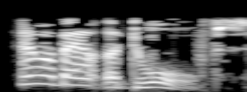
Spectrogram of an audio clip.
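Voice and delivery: can't resist asking, though it may hurt; reluctant probing. A narrator's reading. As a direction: poke gingerly at a sore subject. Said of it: "as someone might who had found a hitherto unsuspected boil".

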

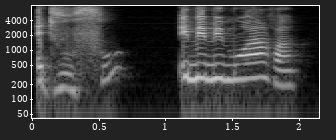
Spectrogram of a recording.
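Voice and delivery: loud, high indignant outburst; the marquis raging that his memoirs come first; outraged old man. Acted. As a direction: explode at the secretary.

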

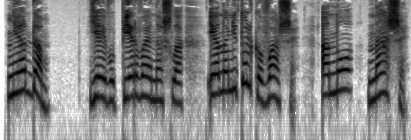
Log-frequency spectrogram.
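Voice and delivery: clutching a prize, refuse to give it up; stubborn protest. Acted. Heroine refuses to give egg.

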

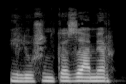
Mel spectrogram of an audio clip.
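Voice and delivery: ordinary delivery, nothing marked

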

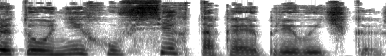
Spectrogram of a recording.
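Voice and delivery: ordinary delivery

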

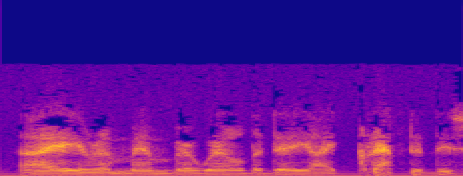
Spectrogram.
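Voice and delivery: put-on low, soft, slow old voice; sad old dwarf. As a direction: remember it with regret. Old dwarf begins sad memory.

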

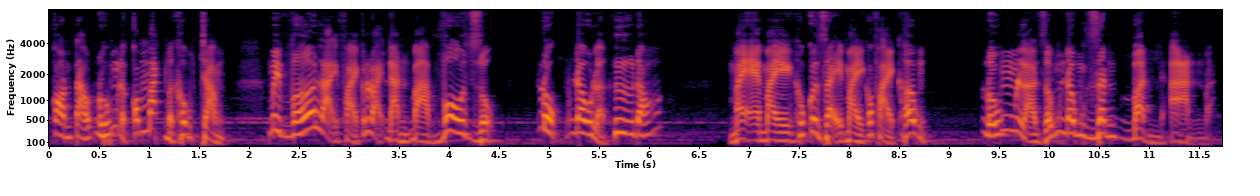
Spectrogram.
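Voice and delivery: high, fast screeching insults; roaring abuse. Acted. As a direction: curse her out over the broken cup. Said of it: "tiếng gầm lên của bà Cấm". (mẹ chồng gầm lên chửi con dâu)

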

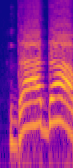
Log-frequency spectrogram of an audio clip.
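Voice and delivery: high, loud eager agreement; exclamation. A narrator's reading. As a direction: cry out in agreement. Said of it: "воскликнул Сахар". (громкий возглас)

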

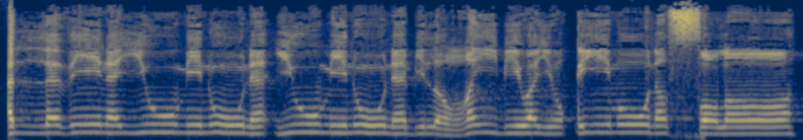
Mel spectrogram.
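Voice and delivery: slow chanted Warsh reading with long vowel in yu'minuna; slow melodic chant in the Warsh style; Warsh recitation. Shown as a demonstration. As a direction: recite "yu'minuna" drawn long without the hamzah. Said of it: "Kalau di Warash".

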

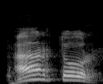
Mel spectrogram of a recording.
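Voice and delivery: loud alarmed cry of his son's name; shouting a name. A narrator's reading. Father catching his son at night, loud cry. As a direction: call out sharply, caught in the act. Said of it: "закричал я".

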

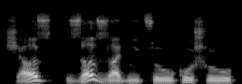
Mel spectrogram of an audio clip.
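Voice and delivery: slow, lightly voiced rude dragon. A narrator's reading. Rude dragon threatening to bite, lightly gruff. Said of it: "пообещал грубый Горыныч".

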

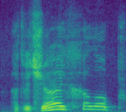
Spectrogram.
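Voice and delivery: high-pitched imperious demand; acted cry. A narrator's reading. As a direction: cry out as a master to a servant, without full volume. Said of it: "крикнул Фернан".

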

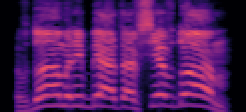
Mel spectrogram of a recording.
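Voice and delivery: high, loud urgent shout; breaking into a shout. Acted. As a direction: yell the order, voice breaking. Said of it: "сорвался на крик Размыслов".

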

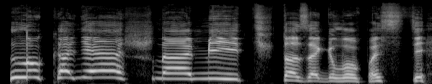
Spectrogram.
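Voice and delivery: high, drawn-out exclamation; exclaiming. A narrator's reading. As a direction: brush it off with an emphatic, high-pitched cry. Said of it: "воскликнула доктор Ила Чаттопатхьяй".

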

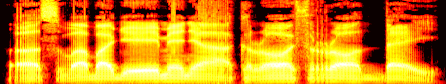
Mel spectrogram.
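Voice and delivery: deep, slow otherworldly rumble; dark lord. A narrator's reading. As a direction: rumble it like a voice from the grave. Skull monster speaks.

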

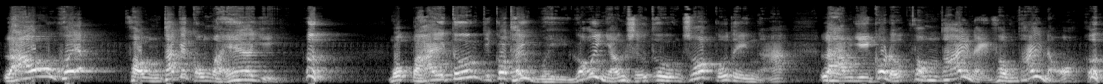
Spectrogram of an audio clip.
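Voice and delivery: put-on high, loud enraged old master; furious outburst. A narrator's reading. Raging at a defeated rival, furious. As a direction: rage at a despised rival, voice pitched high. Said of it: "nổi cơn thịnh nộ nói".

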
